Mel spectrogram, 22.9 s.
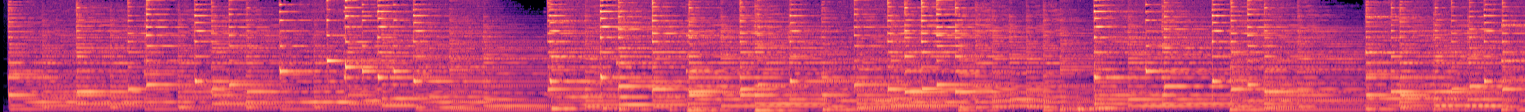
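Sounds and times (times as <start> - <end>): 
ringback tone background music: 0.1 - 22.8.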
